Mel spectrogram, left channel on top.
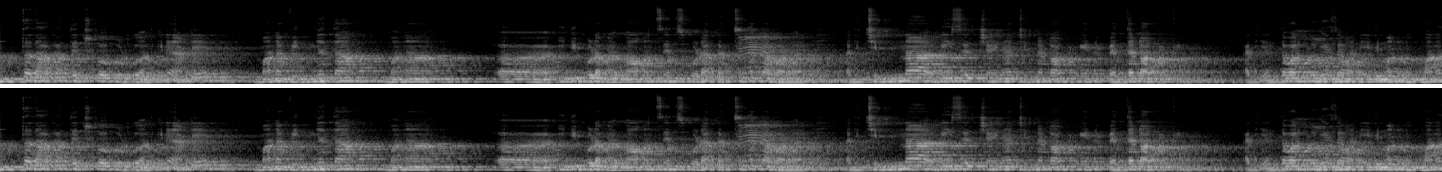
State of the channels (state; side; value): identical; both; correlation 1.00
